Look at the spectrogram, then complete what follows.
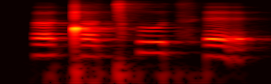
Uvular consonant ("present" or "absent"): absent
